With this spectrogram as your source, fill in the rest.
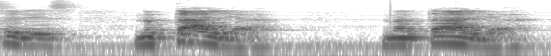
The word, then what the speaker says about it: Natalia: another one that people always complain when people mispronounce it is Natalia Natalia right because in English it would be Natalia with an e now to make matters even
